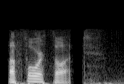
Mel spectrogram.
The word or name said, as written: Aforethought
